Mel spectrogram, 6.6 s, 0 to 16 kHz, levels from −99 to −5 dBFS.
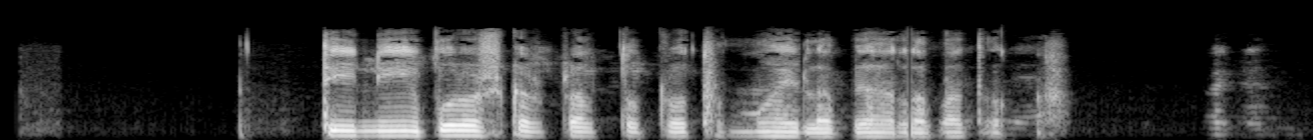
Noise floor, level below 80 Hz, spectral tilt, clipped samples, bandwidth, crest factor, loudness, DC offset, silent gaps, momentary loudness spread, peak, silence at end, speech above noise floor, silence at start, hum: -85 dBFS; -58 dBFS; -6 dB/octave; under 0.1%; 7.2 kHz; 18 dB; -17 LUFS; under 0.1%; none; 18 LU; 0 dBFS; 0.45 s; 68 dB; 1.6 s; none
